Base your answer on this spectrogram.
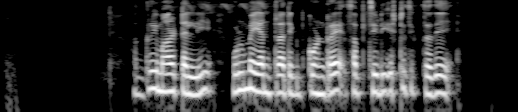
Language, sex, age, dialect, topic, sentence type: Kannada, female, 31-35, Coastal/Dakshin, agriculture, question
